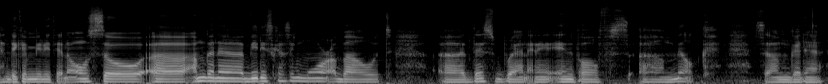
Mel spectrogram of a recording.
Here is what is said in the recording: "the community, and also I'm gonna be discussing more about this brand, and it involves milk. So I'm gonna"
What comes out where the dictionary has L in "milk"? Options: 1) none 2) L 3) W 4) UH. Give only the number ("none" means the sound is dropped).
2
